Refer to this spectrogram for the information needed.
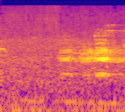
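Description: Gulls, including black-backed, black-headed and common gulls, call out around Temple Bar in a few harsh, wavering cries that rise in the second half, set against a steady low rumble of outdoor background noise.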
